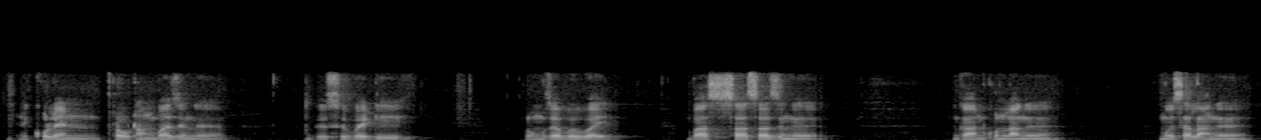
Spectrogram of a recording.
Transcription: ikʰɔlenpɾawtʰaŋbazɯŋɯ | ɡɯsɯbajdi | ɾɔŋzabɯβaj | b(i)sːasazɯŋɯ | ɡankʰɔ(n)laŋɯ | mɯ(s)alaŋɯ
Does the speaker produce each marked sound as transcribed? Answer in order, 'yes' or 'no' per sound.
no, yes, yes

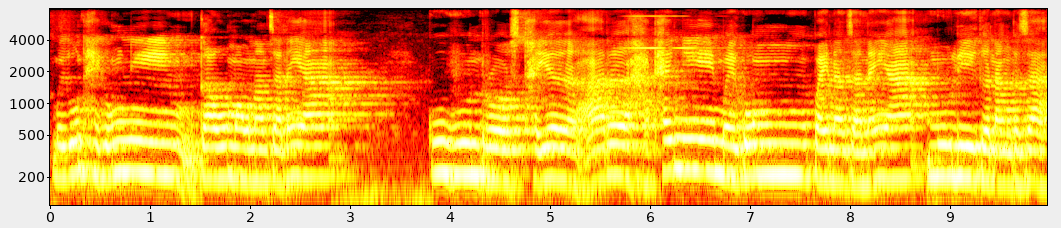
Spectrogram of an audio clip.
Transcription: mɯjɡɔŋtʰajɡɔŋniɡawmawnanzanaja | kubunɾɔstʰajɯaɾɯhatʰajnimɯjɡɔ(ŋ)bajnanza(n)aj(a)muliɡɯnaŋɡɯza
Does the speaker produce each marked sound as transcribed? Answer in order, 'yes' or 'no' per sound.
yes, yes, yes

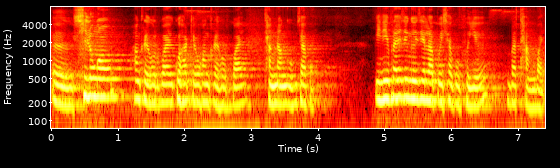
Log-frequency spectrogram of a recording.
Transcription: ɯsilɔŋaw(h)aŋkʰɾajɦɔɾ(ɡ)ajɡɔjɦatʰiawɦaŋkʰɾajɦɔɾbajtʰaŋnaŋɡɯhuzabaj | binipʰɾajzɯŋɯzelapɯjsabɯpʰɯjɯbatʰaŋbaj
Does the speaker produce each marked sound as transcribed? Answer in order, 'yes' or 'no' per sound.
yes, no

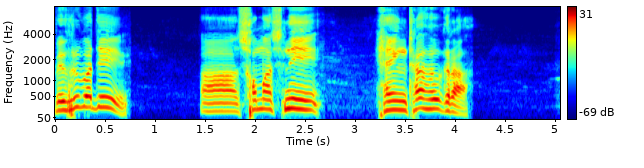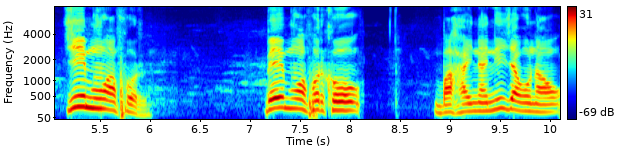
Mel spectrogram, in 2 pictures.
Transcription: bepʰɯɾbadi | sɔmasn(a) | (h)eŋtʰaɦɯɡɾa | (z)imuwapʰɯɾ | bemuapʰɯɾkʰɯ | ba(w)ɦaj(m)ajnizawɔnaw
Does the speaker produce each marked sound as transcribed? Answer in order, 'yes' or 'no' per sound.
no, yes, yes, no, no

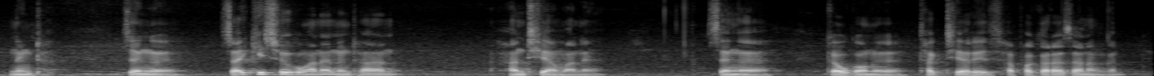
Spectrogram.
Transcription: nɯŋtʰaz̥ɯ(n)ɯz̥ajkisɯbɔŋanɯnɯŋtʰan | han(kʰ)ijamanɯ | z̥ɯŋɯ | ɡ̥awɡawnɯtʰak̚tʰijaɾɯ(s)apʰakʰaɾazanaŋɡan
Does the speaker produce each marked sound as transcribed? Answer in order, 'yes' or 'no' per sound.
no, no, yes

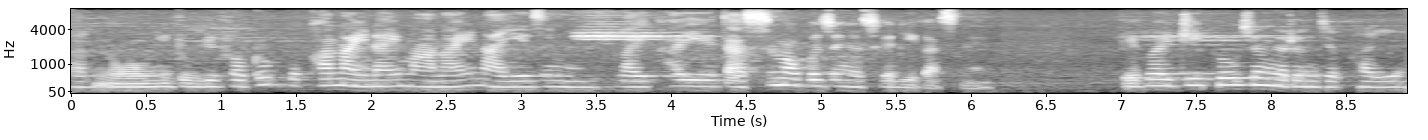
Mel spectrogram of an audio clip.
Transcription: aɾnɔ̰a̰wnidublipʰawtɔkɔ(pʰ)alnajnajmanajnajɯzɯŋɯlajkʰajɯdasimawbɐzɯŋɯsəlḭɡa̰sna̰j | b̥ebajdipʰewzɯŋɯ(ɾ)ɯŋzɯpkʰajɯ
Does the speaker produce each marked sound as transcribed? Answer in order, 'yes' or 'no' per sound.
no, yes

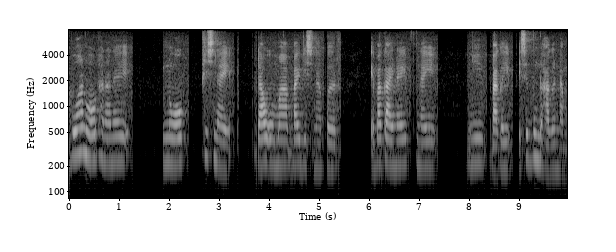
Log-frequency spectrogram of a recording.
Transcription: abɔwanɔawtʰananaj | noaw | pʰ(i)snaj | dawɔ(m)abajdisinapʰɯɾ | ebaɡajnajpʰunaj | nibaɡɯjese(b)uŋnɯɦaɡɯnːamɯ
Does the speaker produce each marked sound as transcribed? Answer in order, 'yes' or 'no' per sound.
yes, yes, yes

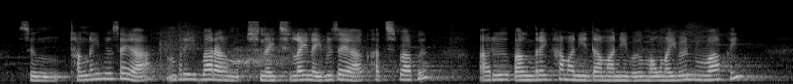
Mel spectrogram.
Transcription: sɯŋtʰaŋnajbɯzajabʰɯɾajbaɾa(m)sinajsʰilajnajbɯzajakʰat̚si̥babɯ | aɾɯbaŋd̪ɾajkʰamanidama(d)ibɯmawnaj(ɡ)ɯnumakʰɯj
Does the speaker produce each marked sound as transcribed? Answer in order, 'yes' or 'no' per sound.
yes, no, no

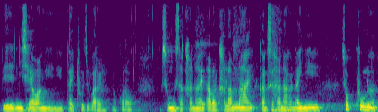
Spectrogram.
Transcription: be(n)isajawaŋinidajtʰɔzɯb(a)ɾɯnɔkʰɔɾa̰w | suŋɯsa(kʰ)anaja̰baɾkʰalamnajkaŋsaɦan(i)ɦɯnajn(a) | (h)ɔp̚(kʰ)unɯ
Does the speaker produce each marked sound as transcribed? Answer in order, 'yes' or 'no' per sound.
yes, yes, yes, no, no, no, yes

